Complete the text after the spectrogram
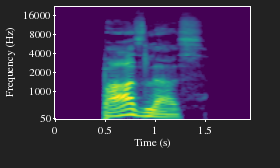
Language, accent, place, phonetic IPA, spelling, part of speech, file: German, Germany, Berlin, [ˈbaːzlɐs], Baslers, noun, De-Baslers.ogg
- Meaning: plural of Basler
